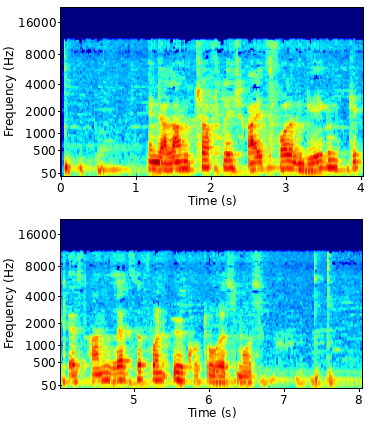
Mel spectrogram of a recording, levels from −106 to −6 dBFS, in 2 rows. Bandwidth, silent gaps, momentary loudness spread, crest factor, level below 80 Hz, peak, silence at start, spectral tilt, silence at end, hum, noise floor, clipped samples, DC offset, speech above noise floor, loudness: 11.5 kHz; none; 18 LU; 18 dB; -40 dBFS; 0 dBFS; 0.05 s; -7.5 dB/octave; 0.4 s; none; -40 dBFS; under 0.1%; under 0.1%; 23 dB; -19 LUFS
